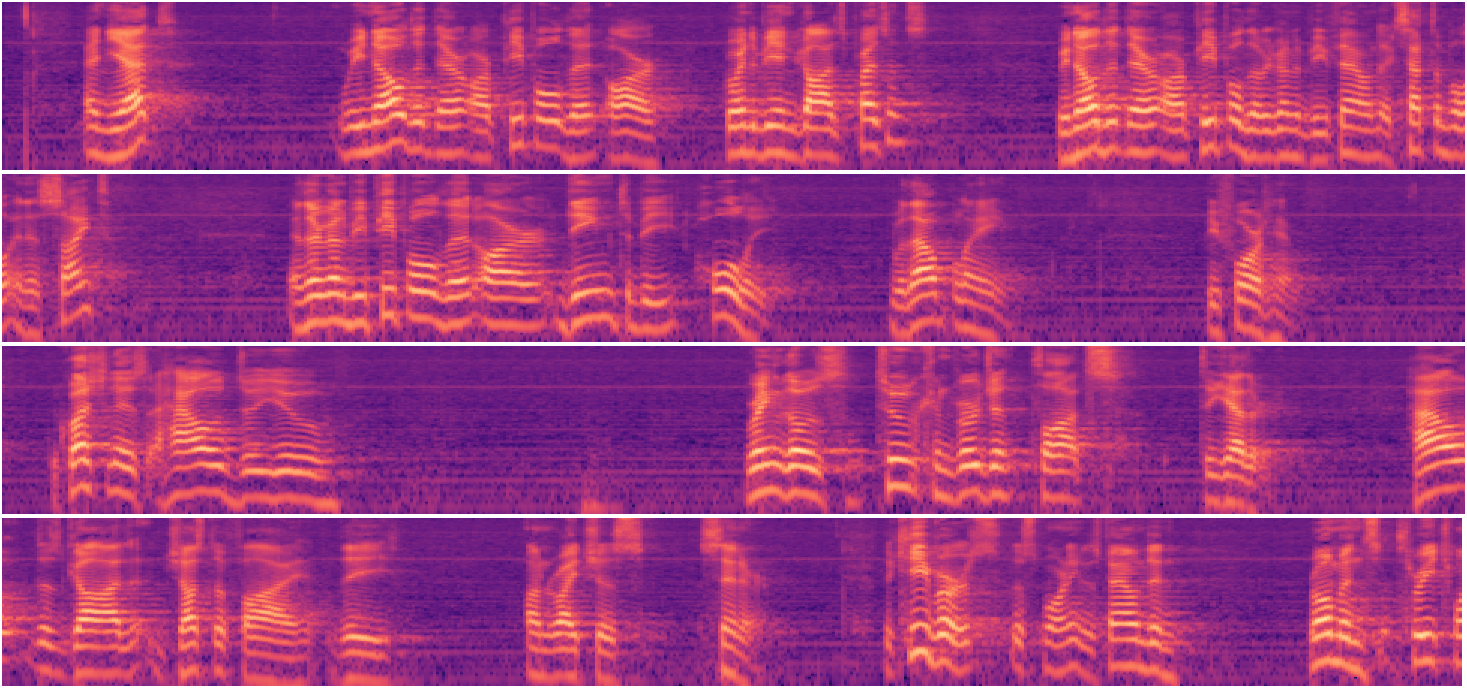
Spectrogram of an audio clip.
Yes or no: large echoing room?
yes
